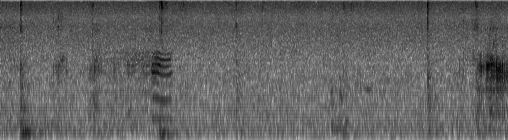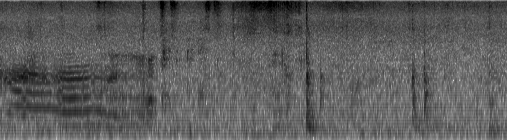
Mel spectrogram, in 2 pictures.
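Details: Savannah cat, a friendly male that goes on walks in the woods, giving one wavering meow around the middle, with a brief higher squeak just before, faint clicks and a soft voice in the background.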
